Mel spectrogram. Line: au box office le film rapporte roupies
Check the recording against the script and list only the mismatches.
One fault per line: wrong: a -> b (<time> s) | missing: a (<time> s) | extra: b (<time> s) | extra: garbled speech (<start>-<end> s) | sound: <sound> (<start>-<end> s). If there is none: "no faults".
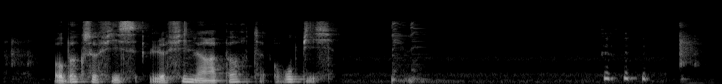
sound: thud (3.9-4.6 s)
sound: laugh (6.0-6.5 s)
